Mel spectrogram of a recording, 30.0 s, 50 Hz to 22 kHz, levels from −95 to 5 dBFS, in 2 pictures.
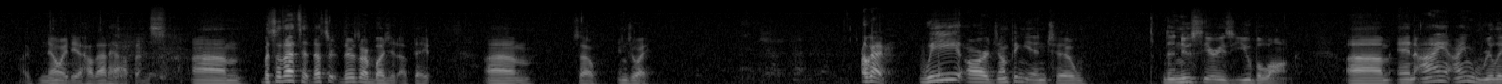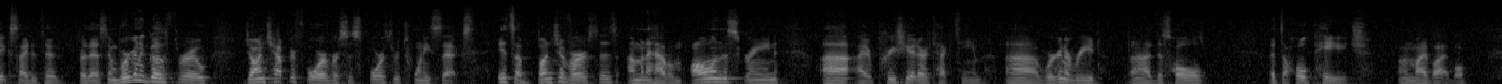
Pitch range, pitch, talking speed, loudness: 115-150 Hz, 130 Hz, 175 wpm, -50 LUFS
